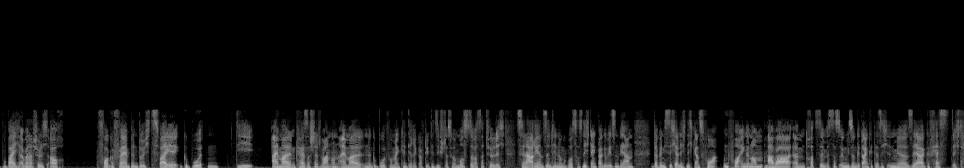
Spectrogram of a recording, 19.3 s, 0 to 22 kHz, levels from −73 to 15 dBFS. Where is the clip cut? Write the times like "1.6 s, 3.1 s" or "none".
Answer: 13.0 s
